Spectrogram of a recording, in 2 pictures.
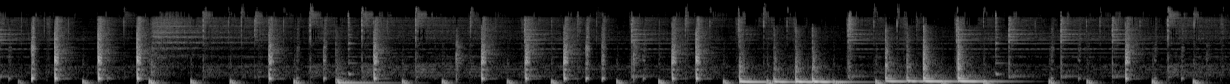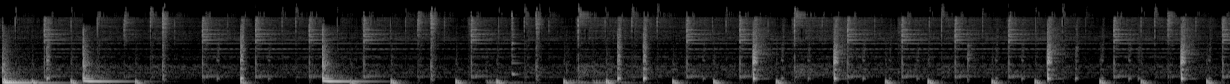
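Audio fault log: throughout: Bluetooth SBC compression, likely behind the plainly audible damage to this music. Starved upper sub-bands make the treble flicker rather than roll off smoothly like a low-pass filter, with gritty noise and aliasing riding on top, which fits a bitrate near 80 kbps.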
